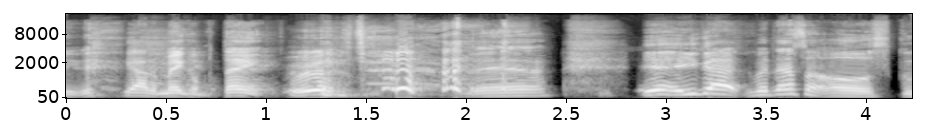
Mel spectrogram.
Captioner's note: laughing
